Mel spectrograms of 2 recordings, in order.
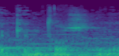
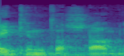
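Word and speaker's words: Auchentoshan: очень сложно пишется просто, да, на самом деле он просто Акинтошин называется. Или Акинтошан, я, если честно, не помню, куда там ударение, но, скорее всего, на третий слог.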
